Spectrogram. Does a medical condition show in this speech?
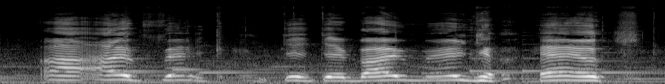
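Yes: cerebral palsy.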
